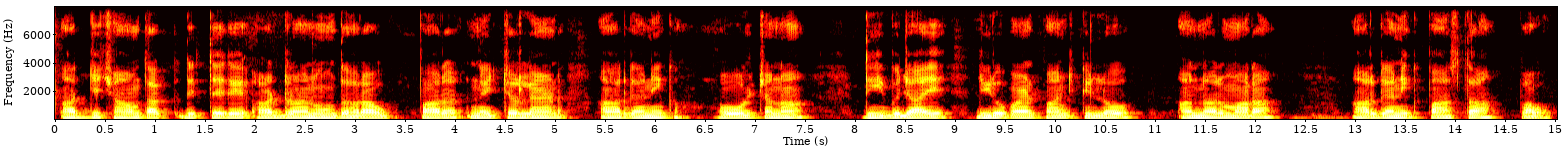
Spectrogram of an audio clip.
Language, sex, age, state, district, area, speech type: Punjabi, male, 30-45, Punjab, Rupnagar, rural, read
